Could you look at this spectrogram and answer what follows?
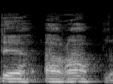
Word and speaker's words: arable: Và chúng ta để ý ở đây có ký tự L và phát âm là une terre arable thay vì une terre.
